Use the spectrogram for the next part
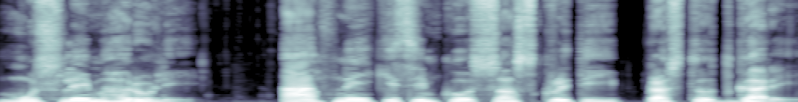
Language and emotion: Nepali, neutral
